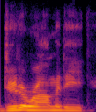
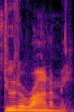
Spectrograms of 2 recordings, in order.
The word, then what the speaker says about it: Deuteronomy: Uh, so of course I, you know, I had to look this up, but it's from Deuteromy. Deuteronomy, uh, all nonsense. Deuteronomy.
